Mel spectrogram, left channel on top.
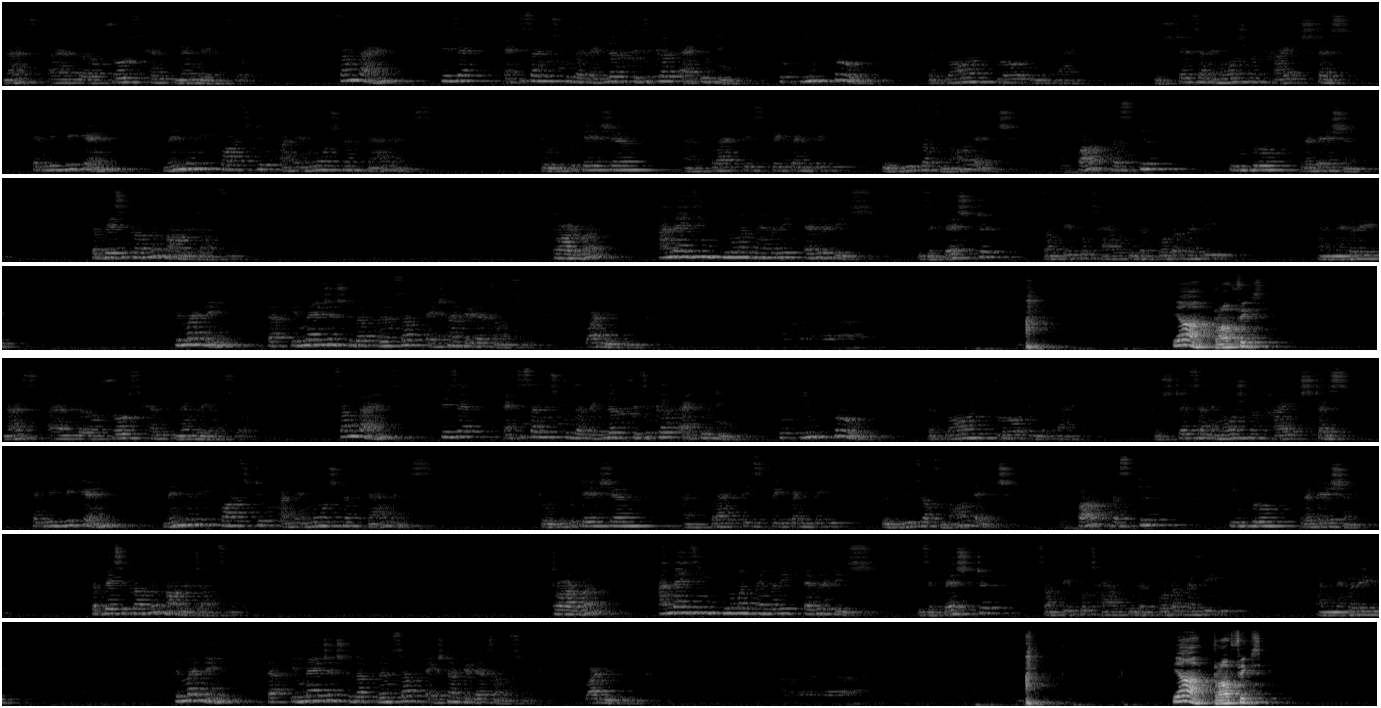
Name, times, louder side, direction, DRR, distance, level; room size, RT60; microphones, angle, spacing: voice 1, 0.0-2.5 3.3-4.0 4.4-7.4 7.8-8.7 9.2-10.8 11.5-13.5 14.0-15.0 15.4-18.1 19.1-22.2 22.6-23.9 24.3-25.8 26.0-27.4 28.4-29.9 33.0-33.6 34.1-36.3 36.7-37.5 37.9-39.8 40.7-41.4 42.0-42.1 42.8-46.8 47.1-47.8 49.1-49.9, equal, 30° right, -4 dB, 1.4 m, -46 dB
voice 2, 53.0-53.9, right 4 dB, 55° right, 9 dB, 0.4 m, -26 dB
9.2 x 3.6 x 4.3 m, 0.71 s
head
